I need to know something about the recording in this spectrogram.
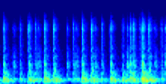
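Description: Rapid clicking of fridge magnets snapping one after another onto the van's steel door panel, more than ten clicks a second, as in sped-up footage.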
